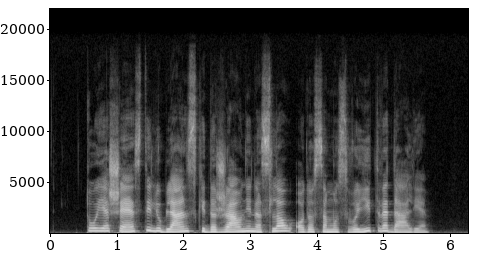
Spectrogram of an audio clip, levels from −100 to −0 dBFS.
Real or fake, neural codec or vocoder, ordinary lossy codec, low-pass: real; none; none; 19.8 kHz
